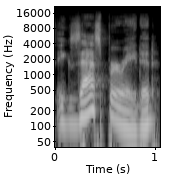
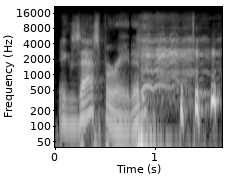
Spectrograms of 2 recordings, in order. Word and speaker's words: exacerbated: Number five, some, I fear Chuck Lawless, will resign because of marital and family issues exacerbated by the stress. Or exacerbated. Exasperated. Did you misspell it?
